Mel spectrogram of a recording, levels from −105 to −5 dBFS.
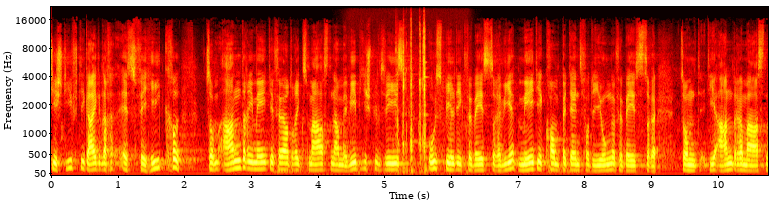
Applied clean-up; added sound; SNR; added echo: none; Car; 10 dB; none.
